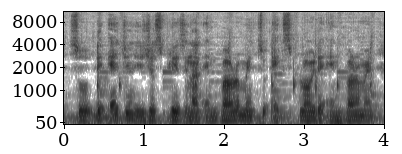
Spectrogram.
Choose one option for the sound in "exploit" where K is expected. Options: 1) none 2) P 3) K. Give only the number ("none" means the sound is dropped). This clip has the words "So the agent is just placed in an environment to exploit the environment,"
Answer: 3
